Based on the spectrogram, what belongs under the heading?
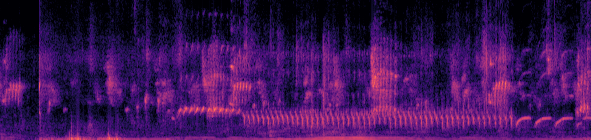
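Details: Male timbrado canary delivering a long, rolling, bubbling trill that holds steady for several seconds, framed by high twitters and ending in a few looping downslurred whistles; a low steady hum runs underneath.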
